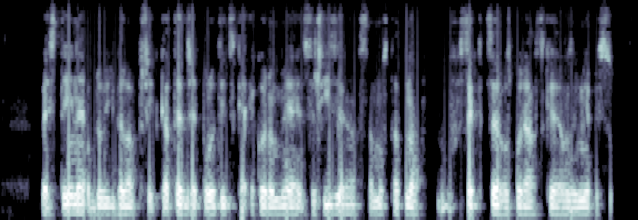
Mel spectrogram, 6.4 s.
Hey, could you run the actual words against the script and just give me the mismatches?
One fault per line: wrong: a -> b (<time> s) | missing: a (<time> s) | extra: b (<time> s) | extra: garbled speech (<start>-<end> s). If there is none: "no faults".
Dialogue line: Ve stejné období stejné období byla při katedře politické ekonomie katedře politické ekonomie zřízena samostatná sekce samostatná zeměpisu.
missing: stejné období (1.2 s)
missing: katedře politické ekonomie (3.1 s)
wrong: samostatná -> hospodářského (5.0 s)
